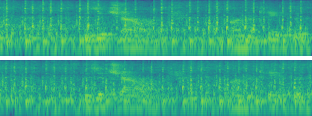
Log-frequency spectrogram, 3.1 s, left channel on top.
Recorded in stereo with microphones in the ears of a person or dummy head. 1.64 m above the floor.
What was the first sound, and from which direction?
A man speaking, 5° left (ahead or behind).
